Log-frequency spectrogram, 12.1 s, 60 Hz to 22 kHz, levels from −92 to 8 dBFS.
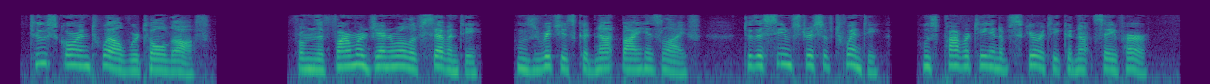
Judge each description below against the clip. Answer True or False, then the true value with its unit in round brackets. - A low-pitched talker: False (180 Hz)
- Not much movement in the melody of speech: False (4.0 semitones)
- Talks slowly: False (165 wpm)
